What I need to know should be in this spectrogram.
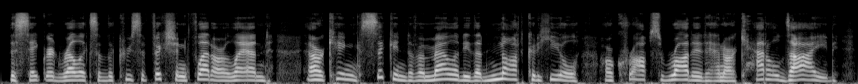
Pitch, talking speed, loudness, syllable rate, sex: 195 Hz, 180 wpm, -18 LUFS, 4.8 syllables/s, male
